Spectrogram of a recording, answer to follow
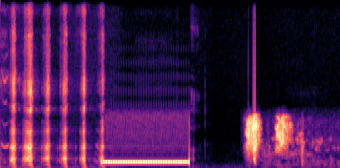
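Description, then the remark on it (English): A quick run of about six keypad dialing beeps, then one long, steady ringing tone of an outgoing phone call to a coach, followed by a pause and a couple of brief muffled noises. “I'm going to try to call Coach real quick.”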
